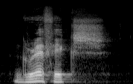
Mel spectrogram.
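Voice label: "graphics", Dutch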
